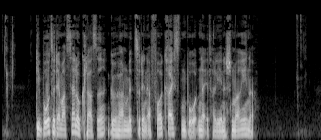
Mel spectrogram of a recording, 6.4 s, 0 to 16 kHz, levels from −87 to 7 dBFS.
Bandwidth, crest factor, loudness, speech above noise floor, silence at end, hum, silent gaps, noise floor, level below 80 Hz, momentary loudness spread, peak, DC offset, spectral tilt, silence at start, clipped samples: 11.5 kHz; 16 dB; -16 LUFS; 50 dB; 1.35 s; none; none; -65 dBFS; -34 dBFS; 5 LU; -2 dBFS; under 0.1%; -6.5 dB/octave; 0.1 s; under 0.1%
